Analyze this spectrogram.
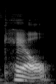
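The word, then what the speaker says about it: Chaol: the king's Army which is CH or kale her name his name is kale I finally figured out or uh watched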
